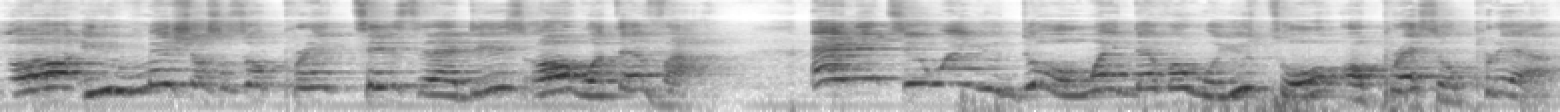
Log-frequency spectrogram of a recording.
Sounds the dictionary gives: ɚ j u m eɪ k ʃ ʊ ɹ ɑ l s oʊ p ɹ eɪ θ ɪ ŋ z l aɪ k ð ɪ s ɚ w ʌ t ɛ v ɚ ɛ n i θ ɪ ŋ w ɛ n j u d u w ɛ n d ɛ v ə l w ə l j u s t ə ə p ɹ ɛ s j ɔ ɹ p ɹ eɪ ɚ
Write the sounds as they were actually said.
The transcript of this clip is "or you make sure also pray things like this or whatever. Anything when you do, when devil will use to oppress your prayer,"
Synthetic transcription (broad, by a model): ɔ j u m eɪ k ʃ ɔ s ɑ s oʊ p ɹ eɪ t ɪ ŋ s l aɪ k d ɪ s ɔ w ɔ t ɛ v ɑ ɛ n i t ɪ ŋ w ɛ n j u d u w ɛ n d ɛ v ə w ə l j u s t ə ə p ɹ ɛ s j ɔ p ɹ eɪ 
